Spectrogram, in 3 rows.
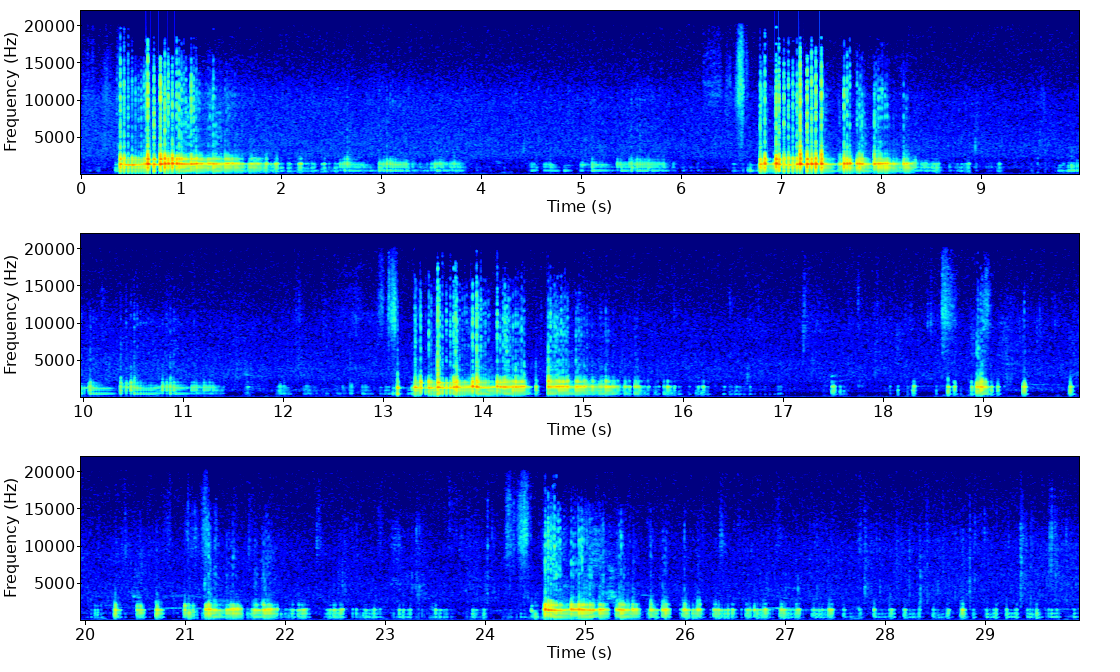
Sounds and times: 0.3s stone, round tongue rolling the the lions mouth 3.9s
0.4s the other tongue can be heard in the background 29.9s
4.5s stone, round tongue rolling the the lions mouth 29.9s

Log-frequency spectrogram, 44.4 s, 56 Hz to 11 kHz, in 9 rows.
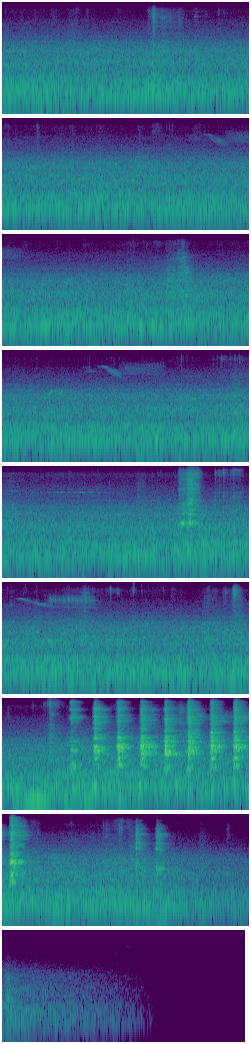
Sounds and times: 0.0s noise of the city 42.1s
25.1s two little birds singing and answering each other 26.6s
31.0s worker is sawing a table of wood 35.1s

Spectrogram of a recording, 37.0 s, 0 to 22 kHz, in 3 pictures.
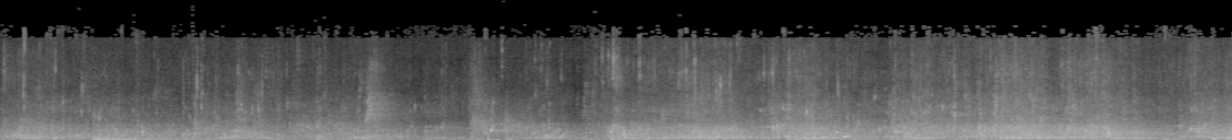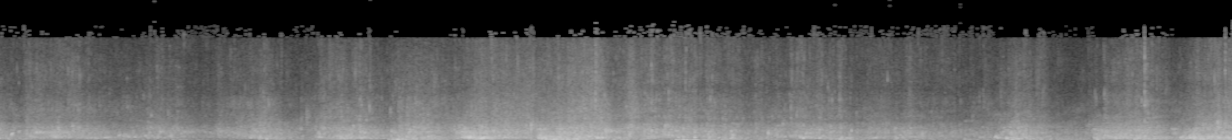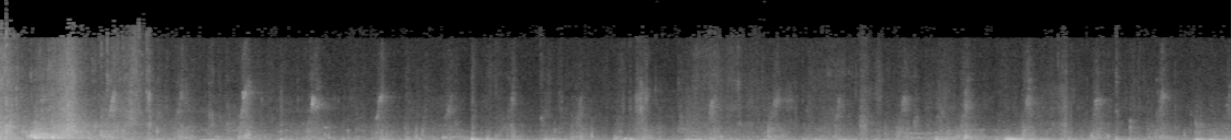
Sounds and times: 0.0s Walking in water 36.9s

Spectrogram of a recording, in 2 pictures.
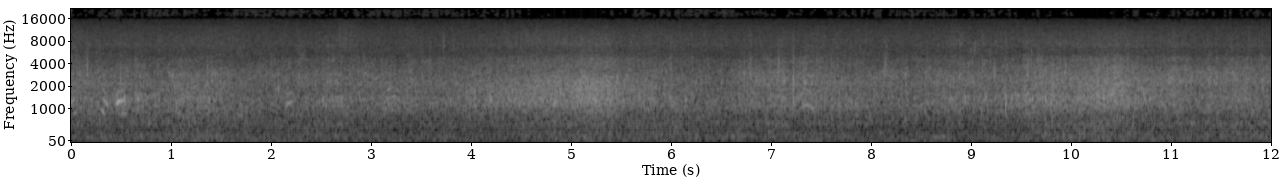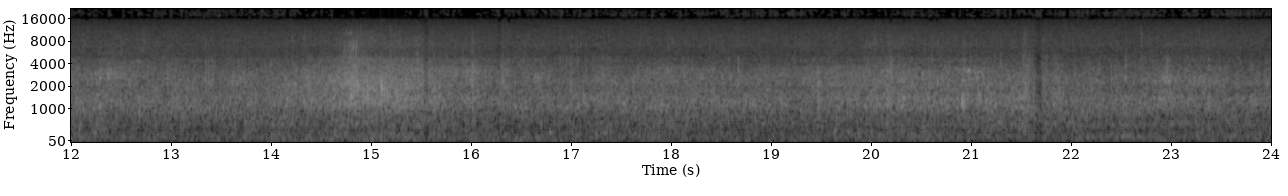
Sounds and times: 0.0s seagull crying in the wind 3.7s
0.0s motor boat 24.0s
0.0s water waves on the sandy beach 24.0s
17.8s seagull crying in the wind 24.0s

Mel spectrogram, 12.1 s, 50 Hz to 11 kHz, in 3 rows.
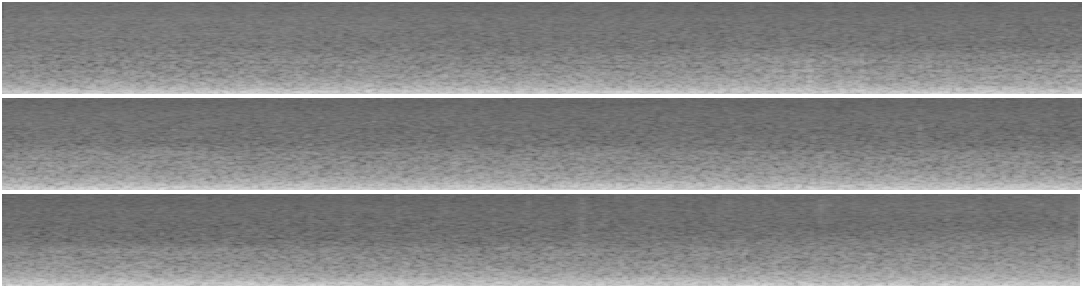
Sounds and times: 9.1s Snowstorm 12.1s

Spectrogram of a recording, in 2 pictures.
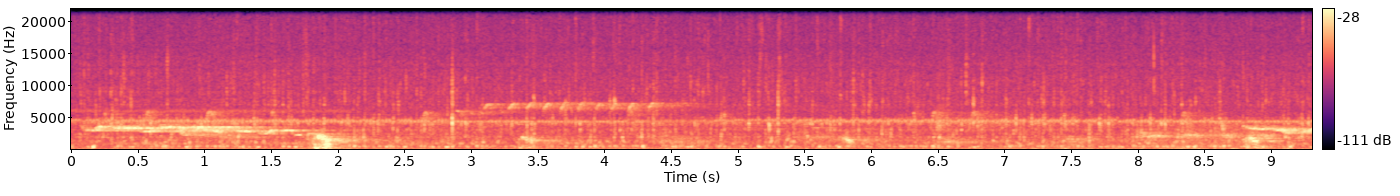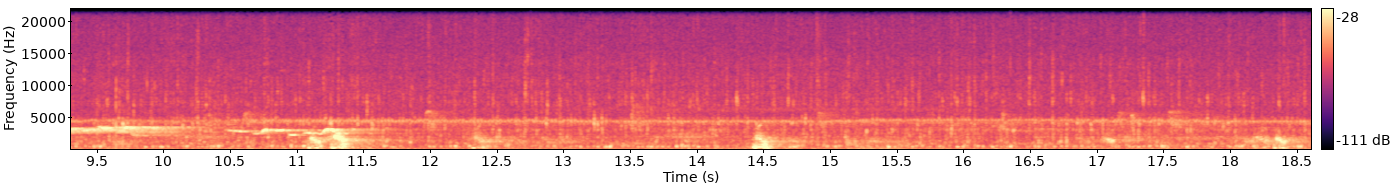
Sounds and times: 0.0s Small water 18.6s

